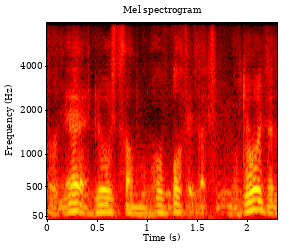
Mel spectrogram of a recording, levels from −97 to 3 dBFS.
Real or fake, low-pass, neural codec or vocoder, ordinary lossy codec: fake; none; codec, 16 kHz, 1 kbps, FreqCodec, smaller model; none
